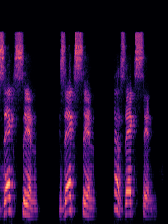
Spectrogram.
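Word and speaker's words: sechs: ওয়ান দেখেন সিক্স হ্যাঁ সিক্স কে আমরা কি বলি জ্যাক্স বলি না এটার যে উচ্চারণ সেটা একটু ডিফারেন্ট সেটা হচ্ছে জ্যাক্স এন জ্যাকসেন আচ্ছা অনেকের প্রশ্ন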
